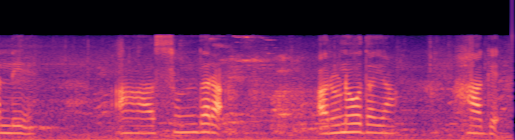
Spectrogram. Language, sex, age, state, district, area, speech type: Kannada, female, 30-45, Karnataka, Vijayanagara, rural, spontaneous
